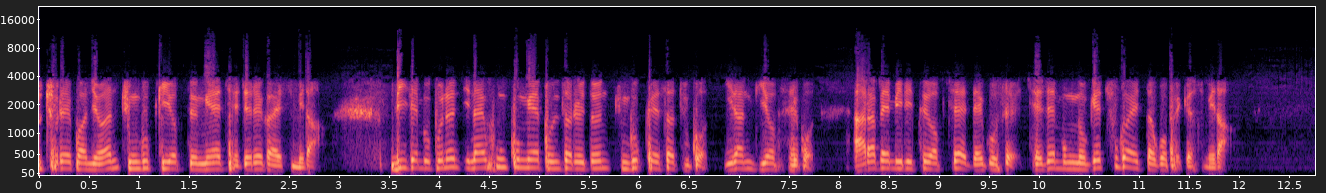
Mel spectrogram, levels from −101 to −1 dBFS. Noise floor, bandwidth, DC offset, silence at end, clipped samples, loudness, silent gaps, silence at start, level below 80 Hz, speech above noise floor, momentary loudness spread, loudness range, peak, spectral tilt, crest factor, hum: -66 dBFS; 7.8 kHz; under 0.1%; 0.9 s; under 0.1%; -25 LUFS; none; 0 s; -70 dBFS; 41 dB; 4 LU; 2 LU; -2 dBFS; -7 dB/octave; 22 dB; none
